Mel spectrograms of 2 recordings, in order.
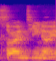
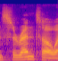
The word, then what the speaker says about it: Sorrentino: Sorrentino, is that correct? – Sorrentino, yeah. It's been muddled a few times, but you nailed it. – Yeah, I guess people have been saying Sorrento and stuff like that, right? – Yeah, no, I'm not a Kia vehicle.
